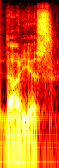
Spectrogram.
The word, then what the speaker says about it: Darioush: And we choose the American pronunciation of the Darush which is Darius.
